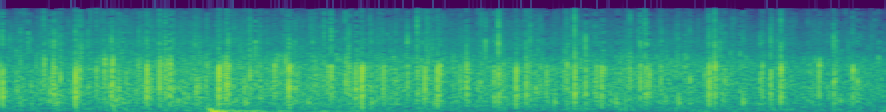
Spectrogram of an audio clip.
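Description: An audience applauds to welcome two panelists with loud, dense, sustained clapping, an even rush of hand claps throughout.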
